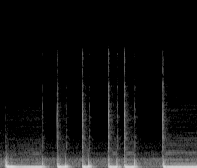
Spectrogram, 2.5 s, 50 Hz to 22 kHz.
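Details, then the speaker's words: Heathkit VF-1 tube VFO keyed, heard on a receiver: tone near 230 Hz in short and long marks, each starting with a click and a slight pitch slide, plus a low hum growl; tube VFO chirp and key clicks, unlike the solid-state conversion. "You hear the chirps and the clicks? Also notice the hum. That low growl."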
